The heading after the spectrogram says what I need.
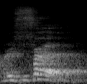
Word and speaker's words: refer: I said earlier on so you have refer refer is it a now or it's a verb of course refer is a verb so you're going to have to stret the second syllable so you say Ray and then you have F refer option b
